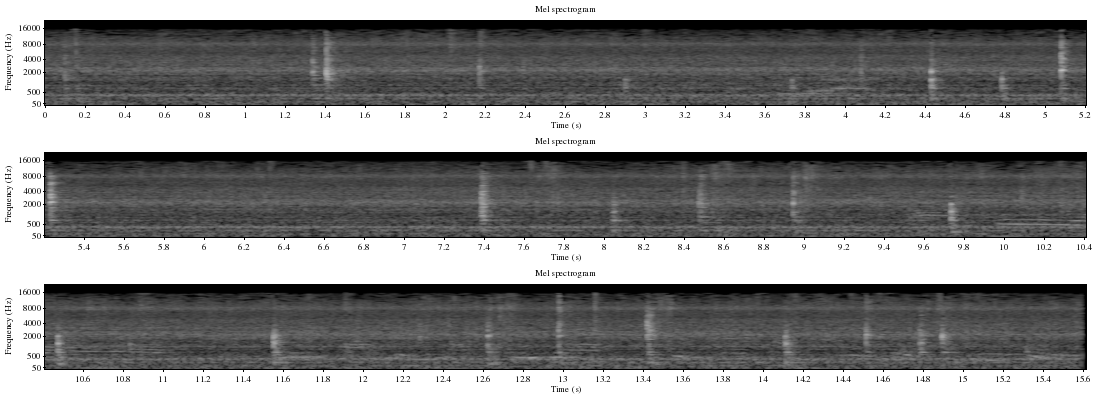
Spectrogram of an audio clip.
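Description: A wooden spatula stirring sliced beef in a wok, giving many short, irregular clicks and scrapes against the pan. Underneath, the beef sizzles in its own little juice over a steady hum.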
